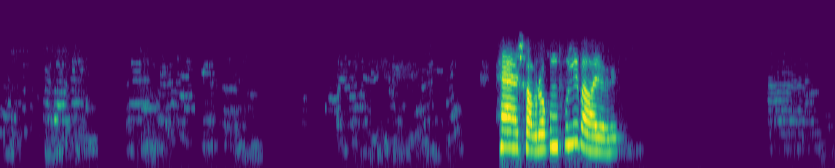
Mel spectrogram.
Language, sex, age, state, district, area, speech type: Bengali, female, 18-30, West Bengal, Uttar Dinajpur, urban, conversation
